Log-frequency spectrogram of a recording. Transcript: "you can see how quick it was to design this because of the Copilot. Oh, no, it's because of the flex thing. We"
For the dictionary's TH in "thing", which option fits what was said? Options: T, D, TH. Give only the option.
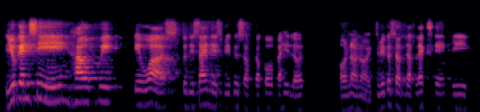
T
